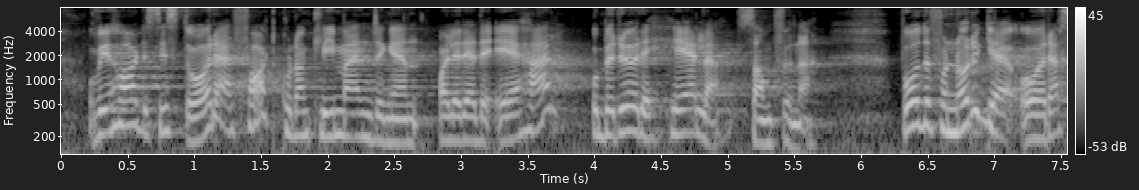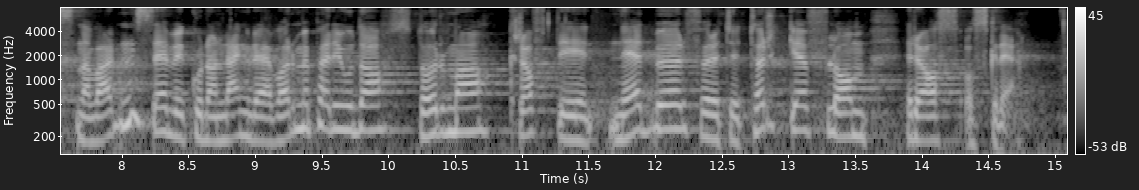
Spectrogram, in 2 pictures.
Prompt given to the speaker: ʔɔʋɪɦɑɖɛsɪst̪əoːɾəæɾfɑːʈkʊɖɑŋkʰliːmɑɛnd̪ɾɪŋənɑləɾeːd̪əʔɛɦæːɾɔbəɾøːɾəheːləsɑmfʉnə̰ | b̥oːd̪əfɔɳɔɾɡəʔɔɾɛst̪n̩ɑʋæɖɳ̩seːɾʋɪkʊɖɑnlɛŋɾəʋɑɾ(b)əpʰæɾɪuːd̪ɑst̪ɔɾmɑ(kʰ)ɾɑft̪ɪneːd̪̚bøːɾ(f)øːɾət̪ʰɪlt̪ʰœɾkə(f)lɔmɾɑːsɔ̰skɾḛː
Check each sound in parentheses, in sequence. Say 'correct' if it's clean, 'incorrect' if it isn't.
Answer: incorrect: m, correct, correct, correct

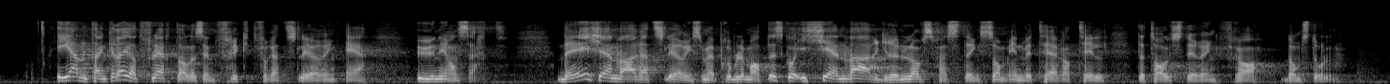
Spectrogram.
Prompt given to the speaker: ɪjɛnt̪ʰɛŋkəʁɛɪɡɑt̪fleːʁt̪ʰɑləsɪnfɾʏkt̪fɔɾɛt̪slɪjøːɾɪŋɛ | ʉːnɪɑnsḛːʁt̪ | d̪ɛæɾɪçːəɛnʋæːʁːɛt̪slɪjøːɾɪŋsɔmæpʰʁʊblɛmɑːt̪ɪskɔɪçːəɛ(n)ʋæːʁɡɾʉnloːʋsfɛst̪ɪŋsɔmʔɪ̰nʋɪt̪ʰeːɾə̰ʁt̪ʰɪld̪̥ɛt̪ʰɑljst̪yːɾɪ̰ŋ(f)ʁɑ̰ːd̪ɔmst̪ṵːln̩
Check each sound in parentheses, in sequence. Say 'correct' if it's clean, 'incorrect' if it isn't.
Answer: correct, correct

